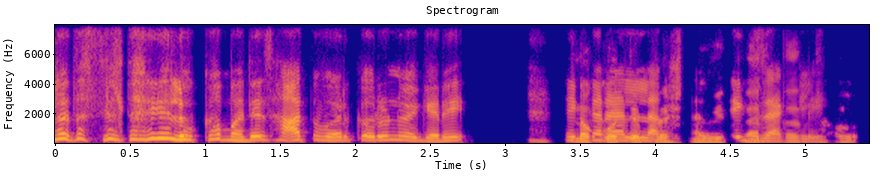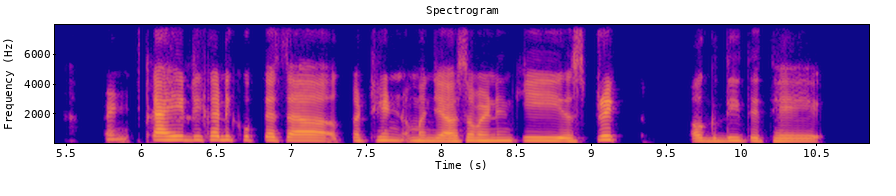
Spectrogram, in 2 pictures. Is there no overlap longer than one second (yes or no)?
no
